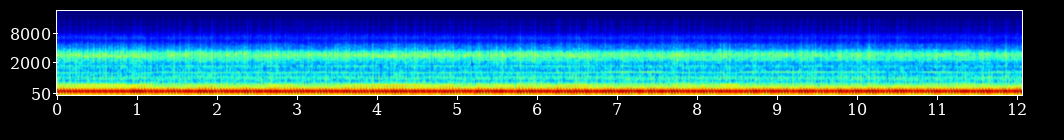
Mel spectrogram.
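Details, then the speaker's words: Yamaha Virago XV250 after 6 years in storage, old fuel black; carb primed by squirting petrol until it sucked through; steady, slightly uneven low idle with rough pulsing beat, running on to burn stale fuel. "once it was running I just squirted every so often until it had sucked through everything from the carb and now I'm just gonna give it a chance to run and blow over all the out of it"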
